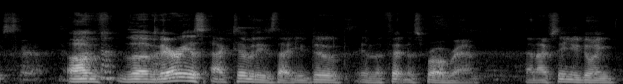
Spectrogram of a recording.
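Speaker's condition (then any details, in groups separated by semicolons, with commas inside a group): No condition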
